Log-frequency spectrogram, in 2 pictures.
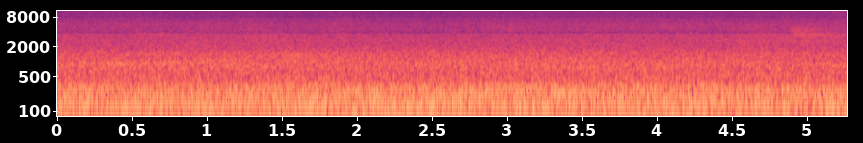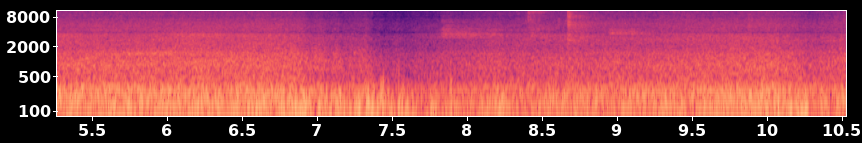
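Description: Steady low rumbling background noise with no distinct events. It dips briefly about seven and a half seconds in.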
